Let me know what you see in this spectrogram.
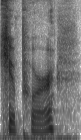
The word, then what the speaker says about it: Kuiper: I think it's Kuiper. It's spelled K-U-I-P-E-R.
